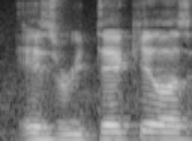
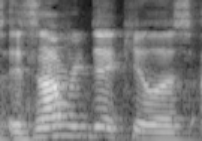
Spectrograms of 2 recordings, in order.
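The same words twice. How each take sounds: First: Said in the usual way. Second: Correcting himself with stress on "not". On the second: Shown as a demonstration. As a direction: lean hard on "not" to correct yourself.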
